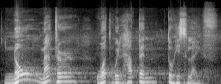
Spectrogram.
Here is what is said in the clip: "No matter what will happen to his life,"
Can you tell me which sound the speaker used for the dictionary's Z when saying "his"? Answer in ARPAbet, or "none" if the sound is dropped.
S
